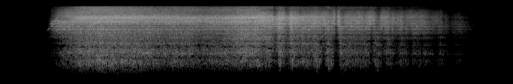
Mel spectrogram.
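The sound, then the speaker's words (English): A steady, loud hiss, bright and airy, holds for about four seconds before tapering off, alone with no other sounds. “Hiss.”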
